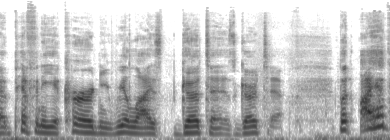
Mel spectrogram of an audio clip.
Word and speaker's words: Goethe: She said, pronounce it, think about an O, but don't pronounce it. Say O-O while thinking intently about the letter R. But don't pronounce the R. So Goethe. I can't do it.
